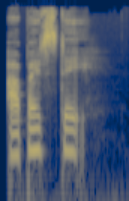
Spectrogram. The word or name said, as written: arbejdsdag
